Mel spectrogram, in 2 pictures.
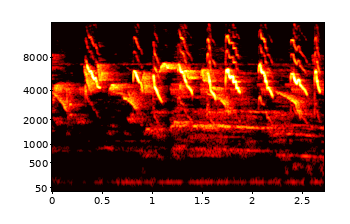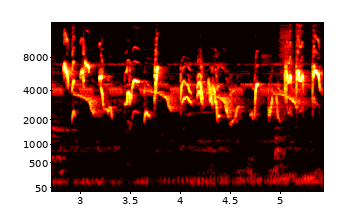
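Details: Yellow-breasted white-eye singing strongly, used as a lure for white-eyes: fast high twittering with looping, sliding chirps delivered in a continuous stream, with a faint low hum behind.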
